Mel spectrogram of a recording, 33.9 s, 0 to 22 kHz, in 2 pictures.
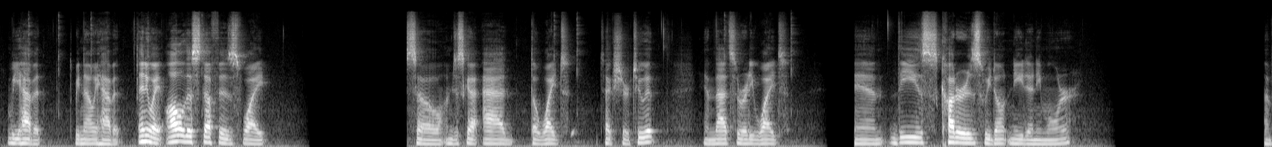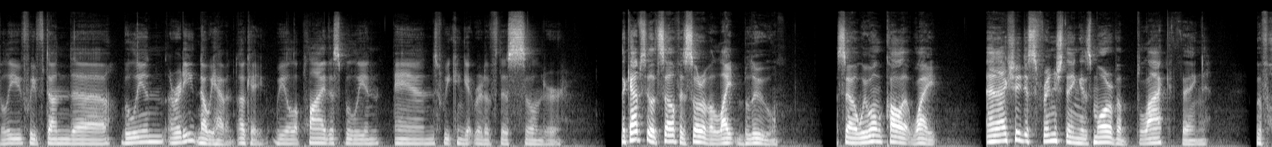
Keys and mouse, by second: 0.9 middle click, 2.0 Tab, 2.8-3.3 middle drag, 4.7-6.9 drag, 7.5-7.8 middle drag, 8.5 click, 9.8 middle click, 14.0 click, 17.0-19.2 drag, 20.2-23.8 drag.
